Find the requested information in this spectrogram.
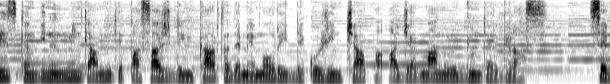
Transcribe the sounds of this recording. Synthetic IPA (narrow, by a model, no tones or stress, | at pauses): inskənvinɨnmint̪eanumit̪ejpasaʒd̪iŋkart̪əd̪e̞me̞mo̞ɾijd̪e̞koʒint͡ʃapa̰ʔad͡ʒe̞rmanulujɡunt̪erɡɾas | se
